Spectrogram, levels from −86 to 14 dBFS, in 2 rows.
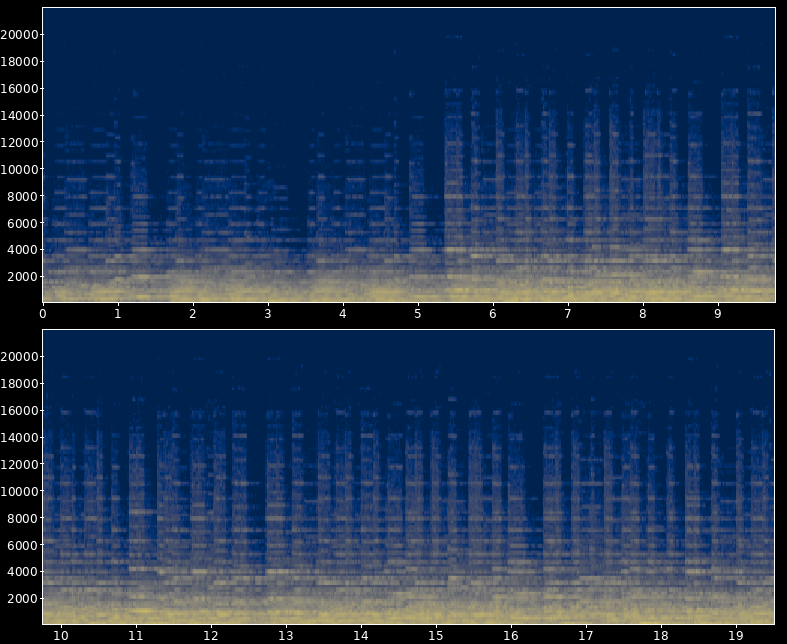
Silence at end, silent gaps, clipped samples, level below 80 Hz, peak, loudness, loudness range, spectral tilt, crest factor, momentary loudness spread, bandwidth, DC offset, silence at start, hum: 0 s; none; under 0.1%; -26 dBFS; 0 dBFS; -14 LUFS; 4 LU; -7.5 dB/octave; 12 dB; 5 LU; 11 kHz; under 0.1%; 0 s; none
